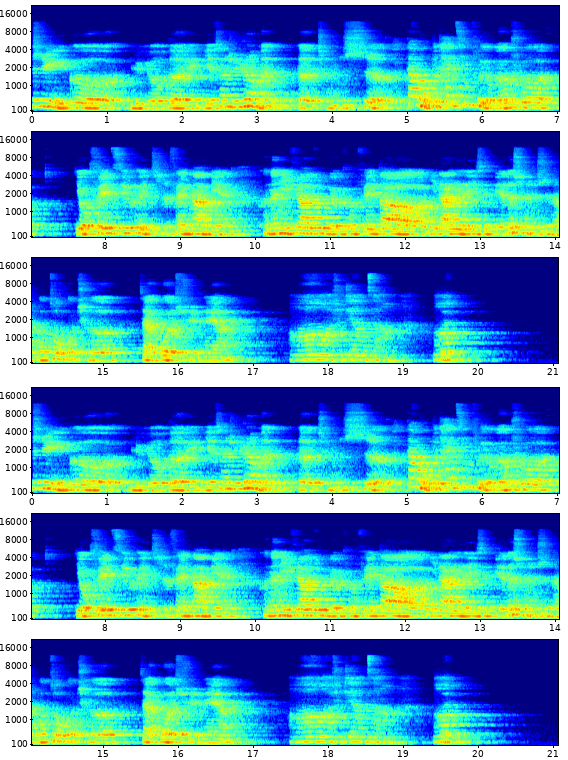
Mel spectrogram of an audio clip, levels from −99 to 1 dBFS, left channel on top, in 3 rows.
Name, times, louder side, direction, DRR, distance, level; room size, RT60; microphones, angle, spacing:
voice 1, 0.0-6.9 7.6-9.7 10.1-15.1 15.5-16.7 19.5-19.6, equal, 20° left, -9 dB, 1.0 m, -25 dB
voice 2, 17.5-18.8 19.4-19.6, equal, 25° right, -9 dB, 0.9 m, -33 dB
4.1 x 2.8 x 2.5 m, 1.3 s
head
